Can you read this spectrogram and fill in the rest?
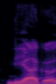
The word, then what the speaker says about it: Nyong'o: I love Lupita Nyong'o.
